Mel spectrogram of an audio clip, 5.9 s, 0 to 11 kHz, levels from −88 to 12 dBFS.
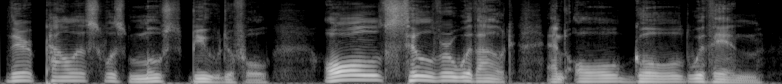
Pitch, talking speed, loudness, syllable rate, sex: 120 Hz, 125 wpm, -20 LUFS, 3.9 syllables/s, male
